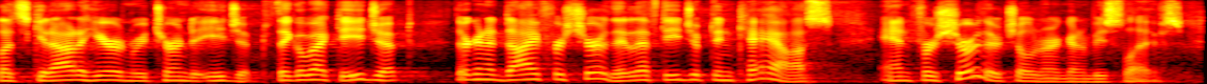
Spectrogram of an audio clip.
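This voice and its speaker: A man's voice: a little high, fairly bright tone. A male pastor preaching a sermon in a conversational way, full of rhetorical questions and restarts. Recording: long hall reverb.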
